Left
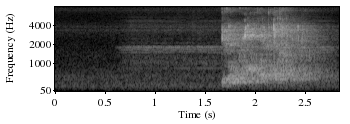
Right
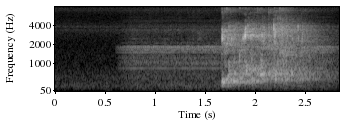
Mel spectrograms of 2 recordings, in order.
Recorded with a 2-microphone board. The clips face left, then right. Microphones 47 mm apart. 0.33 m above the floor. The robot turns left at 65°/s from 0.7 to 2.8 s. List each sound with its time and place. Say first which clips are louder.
1.7 s a splash: right 3 dB; 135° right, 1.2 m; by 2.6 s 165° left, 1.2 m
